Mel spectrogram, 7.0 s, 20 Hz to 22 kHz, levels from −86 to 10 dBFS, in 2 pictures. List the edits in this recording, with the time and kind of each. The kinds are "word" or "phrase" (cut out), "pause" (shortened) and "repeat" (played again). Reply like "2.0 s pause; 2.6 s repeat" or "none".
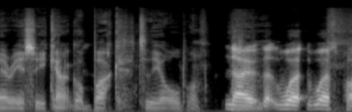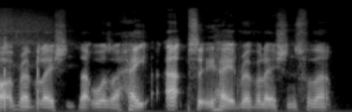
none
